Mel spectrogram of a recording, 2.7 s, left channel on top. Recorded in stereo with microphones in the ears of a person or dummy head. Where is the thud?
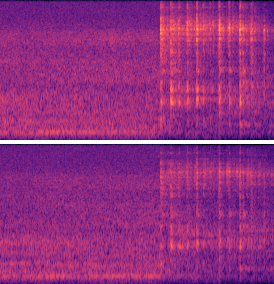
35° left (ahead or behind), 2.5 m.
